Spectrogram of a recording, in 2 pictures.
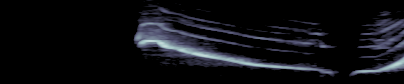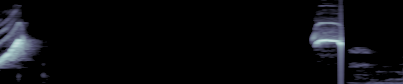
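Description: Whistle sound effect on a channel intro. One long note slides downward, then a short note quickly slides back up. Near the end comes a brief higher note and a sharp click.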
